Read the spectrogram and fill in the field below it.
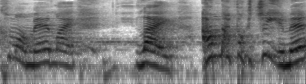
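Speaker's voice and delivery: rapid-fire, rushed, rattled-off fast talk. Imitating Kamar denying cheating: imitating Kamar talking fast. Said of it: "Does he talk really fast?".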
